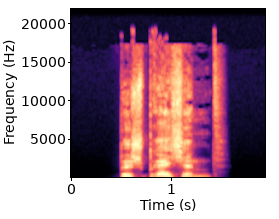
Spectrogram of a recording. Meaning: present participle of besprechen
- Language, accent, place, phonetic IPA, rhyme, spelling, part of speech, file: German, Germany, Berlin, [bəˈʃpʁɛçn̩t], -ɛçn̩t, besprechend, verb, De-besprechend.ogg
